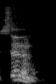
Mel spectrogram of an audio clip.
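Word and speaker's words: Sinema: how you say it is that's her name cinema Yeah, like the movies.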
